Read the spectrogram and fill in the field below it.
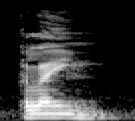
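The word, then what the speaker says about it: climb: टूम, लैम, date, डेप्ट नहीं, कर्जे को बोलते हैं डेट, है ना, डेप्ट नहीं बोलना, डेट, क्लाइम, ठीक है, बी नहीं बोलना, कुल मिला के बात ये है।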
